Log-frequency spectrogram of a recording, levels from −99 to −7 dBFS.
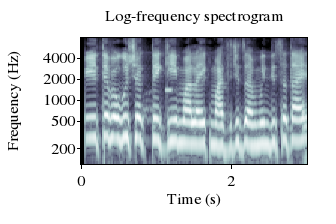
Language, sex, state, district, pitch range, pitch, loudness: Marathi, female, Maharashtra, Solapur, 235-280 Hz, 260 Hz, -14 LUFS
